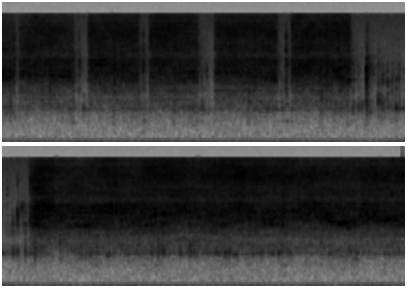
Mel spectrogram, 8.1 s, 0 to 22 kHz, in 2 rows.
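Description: Spray bottle misting water onto hair, a steady hiss broken by short pauses between squeezes about every 0.7 s, then a longer pause around the middle and one unbroken spray of about four seconds, soaking the hair until it drips.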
